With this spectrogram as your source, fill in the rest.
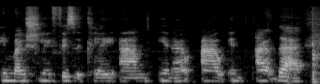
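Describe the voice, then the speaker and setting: A woman speaks with a British accent. Her pace is fairly quick. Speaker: tarot reader. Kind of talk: live tarot reading. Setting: livestream. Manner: fast.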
